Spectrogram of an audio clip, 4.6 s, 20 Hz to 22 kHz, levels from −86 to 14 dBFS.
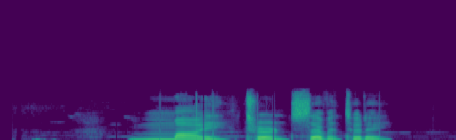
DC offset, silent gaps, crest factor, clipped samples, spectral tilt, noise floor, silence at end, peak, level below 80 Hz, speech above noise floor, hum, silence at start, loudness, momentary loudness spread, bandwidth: under 0.1%; none; 20 dB; under 0.1%; -5 dB/octave; -73 dBFS; 0.65 s; -4 dBFS; -52 dBFS; 51 dB; none; 0.35 s; -22 LUFS; 11 LU; 8.2 kHz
